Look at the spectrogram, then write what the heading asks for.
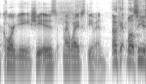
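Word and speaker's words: daemon: Damon yes it's a it is pronounced demon it is spelled Damon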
